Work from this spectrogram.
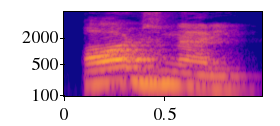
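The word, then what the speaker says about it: ordinary: অর্ডিনারি, অর্ডিনারি, যেখানে যে আইটা আছে আইটা উচ্চারণে আসবে না।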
